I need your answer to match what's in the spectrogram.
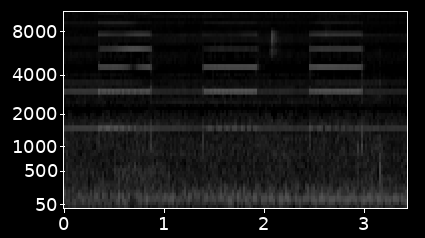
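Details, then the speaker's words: New Rheem R-410A heat pump, under a year old, outdoor unit: Robinair LD7 leak detector chirps in bursts about once a second at the corner of the brass service fitting. Reads about level 2, a very small leak. "every time I go up here I'm getting the leak right at the corner of that brass fitting and that does go up to about a 2 which is very very small"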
